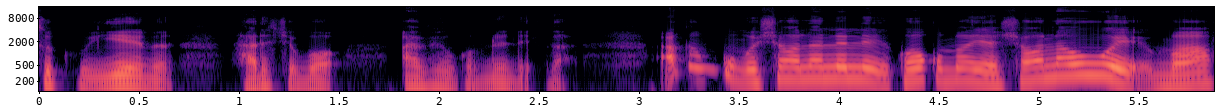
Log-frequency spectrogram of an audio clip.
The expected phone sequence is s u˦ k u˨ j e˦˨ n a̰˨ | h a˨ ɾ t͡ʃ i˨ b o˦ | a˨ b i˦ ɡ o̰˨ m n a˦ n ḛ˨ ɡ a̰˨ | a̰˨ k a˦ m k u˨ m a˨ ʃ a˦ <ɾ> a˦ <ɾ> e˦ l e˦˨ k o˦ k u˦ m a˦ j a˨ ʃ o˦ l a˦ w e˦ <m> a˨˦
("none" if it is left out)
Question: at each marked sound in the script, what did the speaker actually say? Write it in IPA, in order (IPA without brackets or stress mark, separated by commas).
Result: l, l, m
